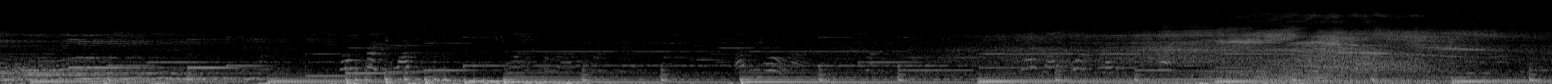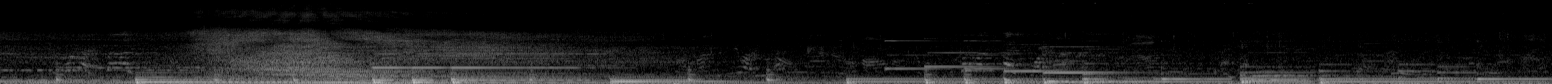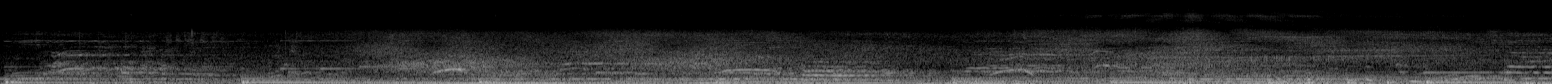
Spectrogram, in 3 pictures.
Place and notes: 小墾丁度假村, 滿州鄉屏東縣 - Shop by the highway
Bird cry, Traffic sound, Shop by the highway, Karaoke, Dog barking
Pingtung County, Taiwan, 2 April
